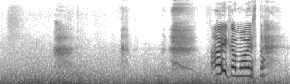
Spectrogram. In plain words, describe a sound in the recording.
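A young woman laughs and talks with animation close by.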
